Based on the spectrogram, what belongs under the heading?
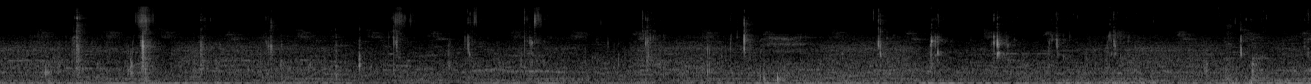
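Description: Close-miked mouth sounds of a man chewing a mouthful of food: irregular wet smacks and clicks.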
